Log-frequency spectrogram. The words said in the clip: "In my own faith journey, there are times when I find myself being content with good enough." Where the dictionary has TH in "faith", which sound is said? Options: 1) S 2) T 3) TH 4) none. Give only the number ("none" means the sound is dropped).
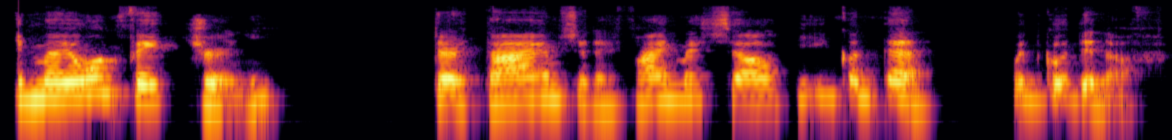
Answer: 2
